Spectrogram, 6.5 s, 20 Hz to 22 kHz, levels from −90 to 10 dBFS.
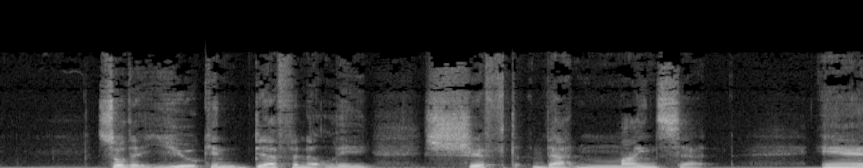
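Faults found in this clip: No audible faults found in the speech recording; nothing to flag for follow-up.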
